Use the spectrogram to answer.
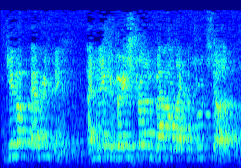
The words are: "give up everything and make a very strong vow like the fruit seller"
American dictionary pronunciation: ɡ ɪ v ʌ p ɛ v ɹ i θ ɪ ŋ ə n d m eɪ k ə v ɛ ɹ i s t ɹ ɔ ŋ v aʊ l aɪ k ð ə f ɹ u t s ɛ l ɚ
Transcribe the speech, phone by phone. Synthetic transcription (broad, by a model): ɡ ɪ v ʌ p ɛ v ɹ i θ ɪ ŋ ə n m eɪ k ə v ɛ ɹ i s t ɹ ɔ ŋ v aʊ l aɪ k ð ə f ɹ u t s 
